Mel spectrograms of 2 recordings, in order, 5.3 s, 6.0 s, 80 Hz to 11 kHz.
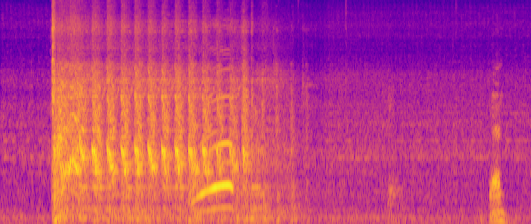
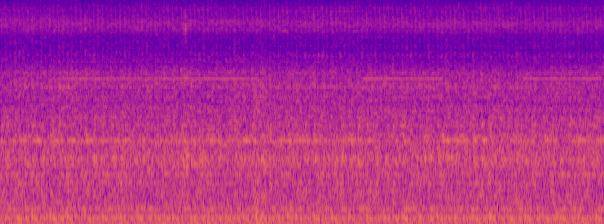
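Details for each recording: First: Komatsu PC200-8N1 excavator diesel cranking: about seven rapid starter pulses a second for nearly two seconds, then fades without catching; hard starting caused by a leaking fuel relief valve on the common rail. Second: Komatsu PC200-8N1 excavator diesel, hard starting caused by leaking fuel relief valve on damaged common rail: even settled idle, steady low rumble, no misses, knocks or hunting; idling normally.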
